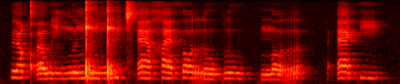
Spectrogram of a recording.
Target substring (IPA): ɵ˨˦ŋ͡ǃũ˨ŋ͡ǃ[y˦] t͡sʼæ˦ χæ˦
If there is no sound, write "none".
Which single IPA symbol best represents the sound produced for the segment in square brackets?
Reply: y˦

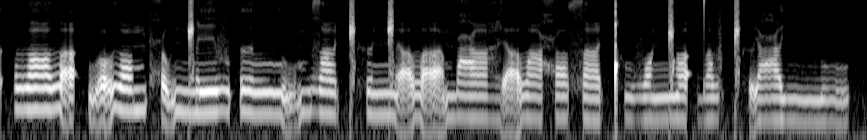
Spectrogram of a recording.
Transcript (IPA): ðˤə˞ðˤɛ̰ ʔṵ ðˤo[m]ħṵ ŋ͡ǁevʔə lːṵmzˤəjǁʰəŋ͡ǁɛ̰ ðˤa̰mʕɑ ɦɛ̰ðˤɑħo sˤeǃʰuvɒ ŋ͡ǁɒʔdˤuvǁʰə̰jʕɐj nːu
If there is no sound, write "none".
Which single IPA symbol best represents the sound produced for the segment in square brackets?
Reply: m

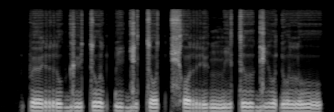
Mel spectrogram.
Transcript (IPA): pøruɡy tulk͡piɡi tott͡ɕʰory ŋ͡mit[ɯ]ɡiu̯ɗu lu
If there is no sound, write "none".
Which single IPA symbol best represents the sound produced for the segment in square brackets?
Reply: ɯ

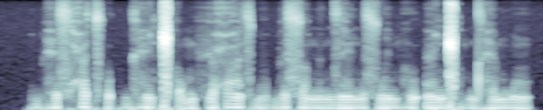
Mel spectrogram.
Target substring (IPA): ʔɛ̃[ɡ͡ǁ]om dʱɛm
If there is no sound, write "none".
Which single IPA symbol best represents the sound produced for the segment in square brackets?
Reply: ɡ͡ǁ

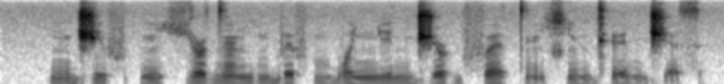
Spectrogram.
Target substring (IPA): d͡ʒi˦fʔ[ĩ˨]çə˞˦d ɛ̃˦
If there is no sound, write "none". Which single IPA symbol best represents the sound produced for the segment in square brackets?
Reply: ĩ˩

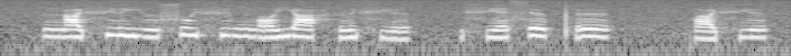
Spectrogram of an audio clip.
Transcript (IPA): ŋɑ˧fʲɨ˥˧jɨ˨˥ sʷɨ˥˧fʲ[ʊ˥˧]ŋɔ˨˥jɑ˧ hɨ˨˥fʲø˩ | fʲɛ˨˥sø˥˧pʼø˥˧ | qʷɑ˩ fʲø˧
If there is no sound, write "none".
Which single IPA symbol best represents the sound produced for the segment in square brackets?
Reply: ʊ˥˧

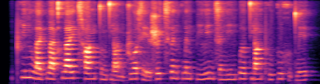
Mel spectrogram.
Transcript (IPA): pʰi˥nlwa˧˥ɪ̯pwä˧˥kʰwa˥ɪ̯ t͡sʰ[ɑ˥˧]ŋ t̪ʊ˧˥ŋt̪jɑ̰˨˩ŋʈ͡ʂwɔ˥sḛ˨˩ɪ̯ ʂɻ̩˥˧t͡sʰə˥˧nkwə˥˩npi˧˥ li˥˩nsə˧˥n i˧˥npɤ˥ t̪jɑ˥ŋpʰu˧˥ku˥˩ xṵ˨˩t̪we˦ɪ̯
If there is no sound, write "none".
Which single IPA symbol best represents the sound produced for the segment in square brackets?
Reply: ɑ˥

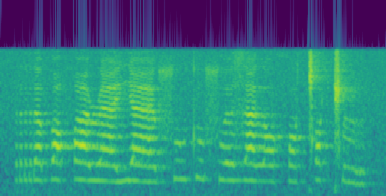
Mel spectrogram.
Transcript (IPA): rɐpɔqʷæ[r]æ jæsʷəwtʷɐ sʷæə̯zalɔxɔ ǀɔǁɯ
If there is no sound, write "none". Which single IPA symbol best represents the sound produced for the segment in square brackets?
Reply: ɹ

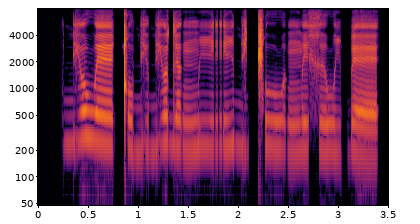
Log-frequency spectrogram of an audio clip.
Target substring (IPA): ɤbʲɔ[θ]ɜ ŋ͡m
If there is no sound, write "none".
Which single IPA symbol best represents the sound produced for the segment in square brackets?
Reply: d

